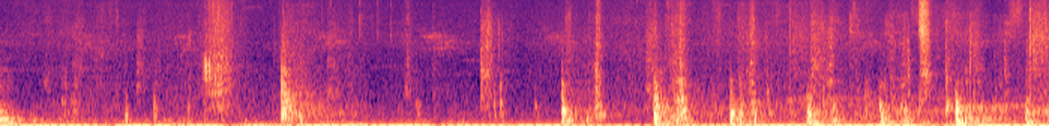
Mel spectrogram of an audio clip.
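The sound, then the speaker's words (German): Footsteps go down stairs in a cow barn. Many loud, uneven steps and knocks sound over a heavy, constant rumble. “Wir gehen die Stufen wieder runter”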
